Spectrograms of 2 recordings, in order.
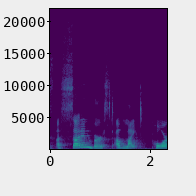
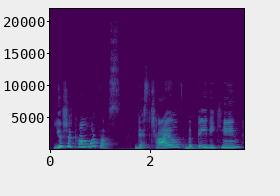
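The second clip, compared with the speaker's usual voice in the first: high, raised, urging voice; pitched-up, emphatic invitation; eager storybook boy; 5 semitones higher, 4 dB louder than usual. Acted. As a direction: urge her along like an excited boy. Boy urges Befana to come along.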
